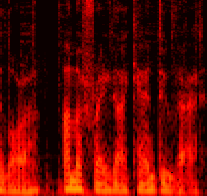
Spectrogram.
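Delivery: usual speaking voice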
